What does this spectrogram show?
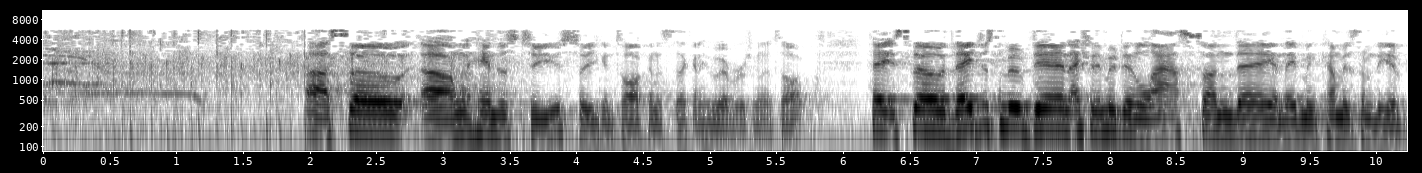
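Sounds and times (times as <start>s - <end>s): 
audience clapping: 0.0s - 3.2s
speech: 2.0s - 10.2s.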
